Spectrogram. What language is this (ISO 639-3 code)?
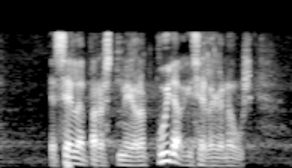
est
